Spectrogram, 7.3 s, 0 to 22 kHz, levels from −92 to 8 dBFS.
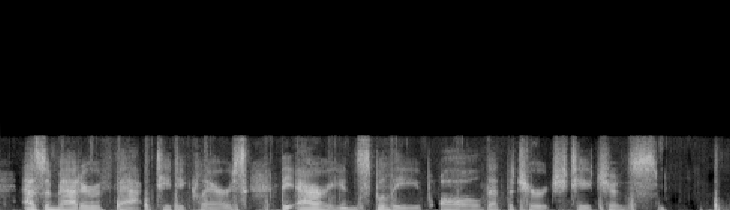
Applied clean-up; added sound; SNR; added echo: neural mask model Resemble Enhance denoiser.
